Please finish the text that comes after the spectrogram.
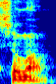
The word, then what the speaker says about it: shalom: We don't pronounce it. It's shalom.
